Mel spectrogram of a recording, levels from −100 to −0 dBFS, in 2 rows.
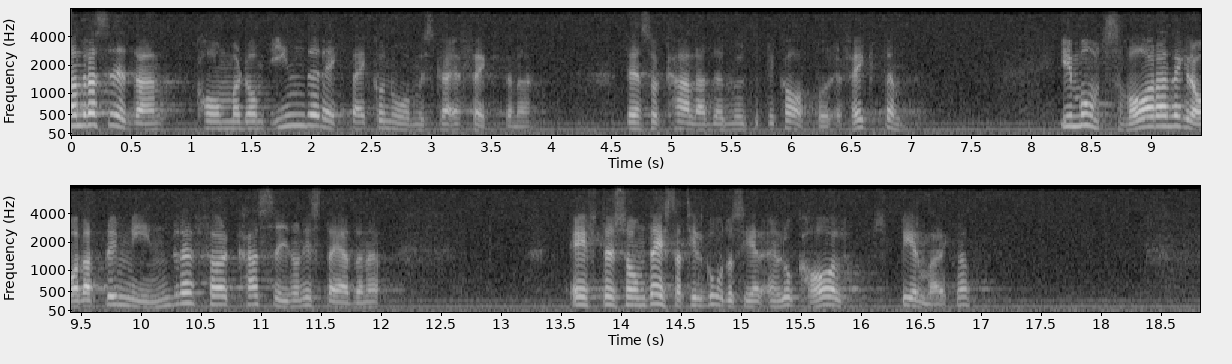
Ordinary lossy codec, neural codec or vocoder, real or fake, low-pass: Opus, 24 kbps; none; real; 7.2 kHz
